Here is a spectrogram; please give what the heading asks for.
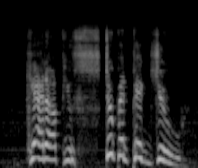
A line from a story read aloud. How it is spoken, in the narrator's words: Heiler snarled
